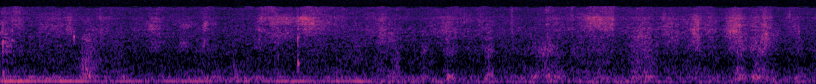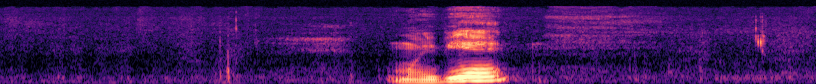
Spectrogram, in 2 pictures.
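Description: A crochet hook softly rustles and tugs through yarn.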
